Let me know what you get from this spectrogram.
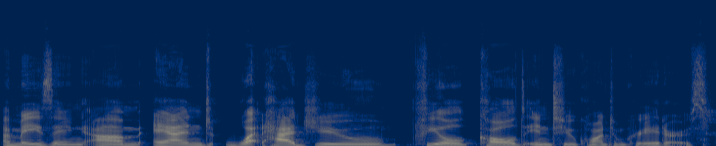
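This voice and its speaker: A woman hosts a podcast interview, asking questions in a friendly, somewhat hesitant way. Her voice sits fairly low. The sound is dry and close, with no room to it. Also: fairly even intonation, slow pace, pushed and bright, smooth, dry recording. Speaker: podcast host. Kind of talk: casual interview hosting.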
